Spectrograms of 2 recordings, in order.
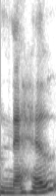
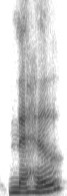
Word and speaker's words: Nehel: My film is called Nehel, and that's how it's pronounced in Arabic. Nehel, from the hives of Oman.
